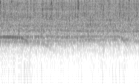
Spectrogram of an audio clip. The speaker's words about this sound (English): Keep that applause going and welcome up to the stage,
